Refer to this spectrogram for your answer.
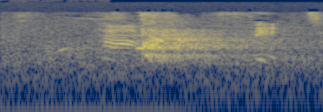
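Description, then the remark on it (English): A border collie at an agility obstacle course lets out a short burst of excited barks and yips, followed by one more quick yip, with a murmur of background voices underneath. “Handled by Jennifer Crank from Pickerington, yeah, border collie.”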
